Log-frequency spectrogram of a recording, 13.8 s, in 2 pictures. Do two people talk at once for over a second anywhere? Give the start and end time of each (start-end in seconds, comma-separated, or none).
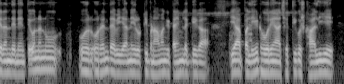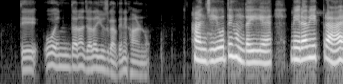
none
